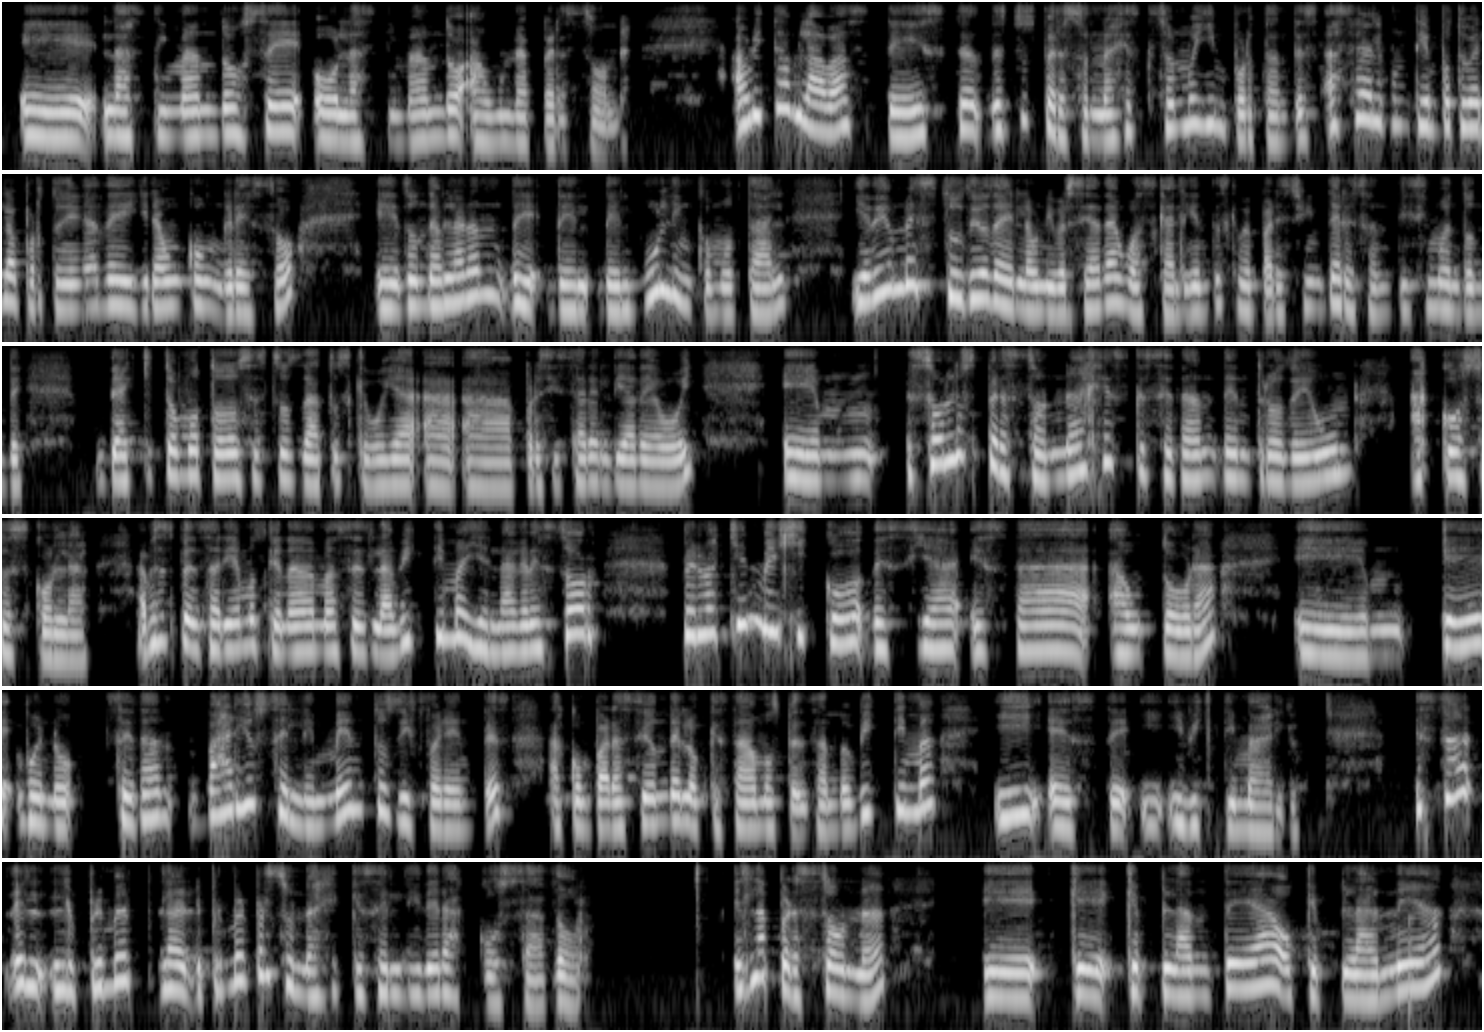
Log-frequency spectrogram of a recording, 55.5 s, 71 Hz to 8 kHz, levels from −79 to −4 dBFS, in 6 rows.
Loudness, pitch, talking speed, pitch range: -25 LUFS, 195 Hz, 155 wpm, 175-235 Hz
